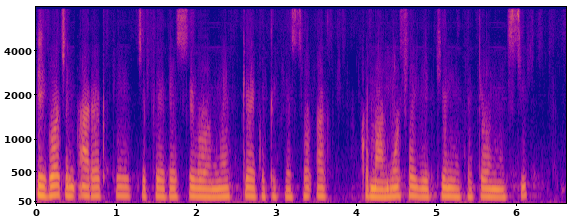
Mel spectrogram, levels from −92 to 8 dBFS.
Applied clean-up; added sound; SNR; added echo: neural separator model SepFormer DNS4.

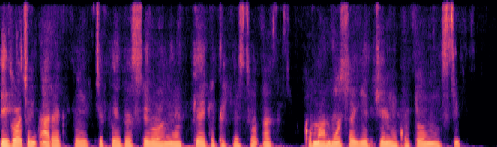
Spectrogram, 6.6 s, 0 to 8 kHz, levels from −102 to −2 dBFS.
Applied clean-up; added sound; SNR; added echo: neural mask model Resemble Enhance denoiser.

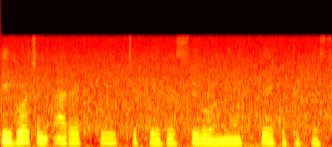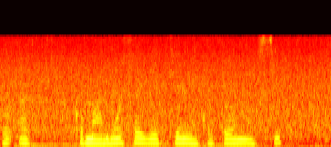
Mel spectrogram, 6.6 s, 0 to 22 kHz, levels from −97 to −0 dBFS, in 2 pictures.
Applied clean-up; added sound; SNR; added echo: none; Stream; 9 dB; none.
